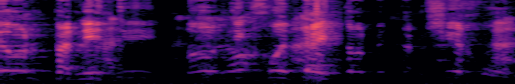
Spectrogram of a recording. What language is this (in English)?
Hebrew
